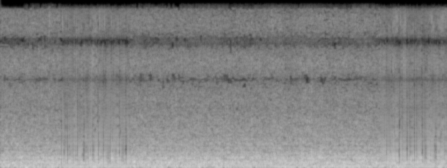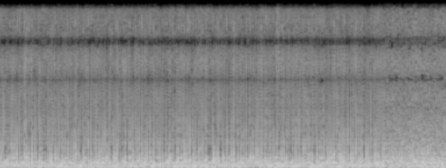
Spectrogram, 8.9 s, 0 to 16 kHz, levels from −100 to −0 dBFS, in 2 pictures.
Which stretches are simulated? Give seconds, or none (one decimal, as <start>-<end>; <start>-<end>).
0.6-1.3; 3.8-8.3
